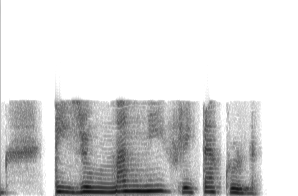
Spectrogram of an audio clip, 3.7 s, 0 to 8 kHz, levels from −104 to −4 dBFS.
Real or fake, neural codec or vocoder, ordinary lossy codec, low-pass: fake; codec, 16 kHz, 0.5 kbps, X-Codec, HuBERT features, trained on general audio; AAC, 16 kbps; 7.2 kHz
